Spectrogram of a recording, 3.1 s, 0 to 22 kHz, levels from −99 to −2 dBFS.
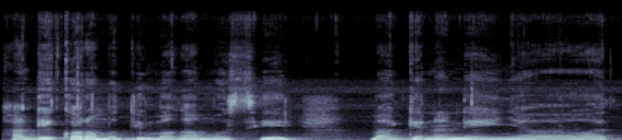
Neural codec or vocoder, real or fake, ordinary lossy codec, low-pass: none; real; none; 19.8 kHz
